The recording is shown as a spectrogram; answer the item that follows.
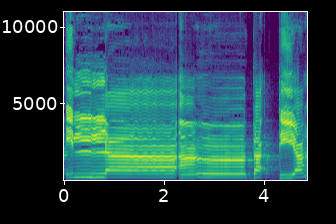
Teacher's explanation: لام کو سخت کیا اور کھینچا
